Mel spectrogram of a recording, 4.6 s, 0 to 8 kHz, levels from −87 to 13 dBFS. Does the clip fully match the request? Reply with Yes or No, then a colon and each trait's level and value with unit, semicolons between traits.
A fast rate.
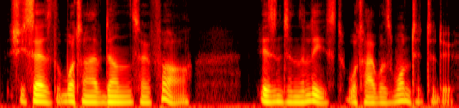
Yes: fast, 235 wpm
